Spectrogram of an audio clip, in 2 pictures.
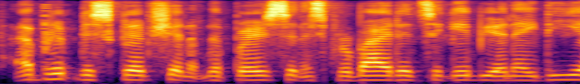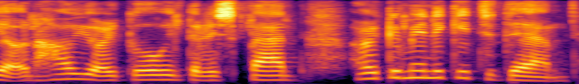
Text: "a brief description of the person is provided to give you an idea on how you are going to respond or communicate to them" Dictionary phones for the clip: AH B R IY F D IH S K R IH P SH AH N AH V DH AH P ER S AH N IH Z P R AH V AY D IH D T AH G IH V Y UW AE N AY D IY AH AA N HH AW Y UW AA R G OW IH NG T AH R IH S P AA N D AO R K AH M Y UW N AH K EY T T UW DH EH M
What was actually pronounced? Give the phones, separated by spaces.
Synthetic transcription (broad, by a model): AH B R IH P D IH S K R IH P SH AH N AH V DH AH P ER S AH N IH S P R AH V AY D IH D T AH G IH V Y UW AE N AY D IY AH AA N HH AW Y UW AA R G OW IH NG T AH R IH S P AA N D AO R K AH M Y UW N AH K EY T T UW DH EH M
